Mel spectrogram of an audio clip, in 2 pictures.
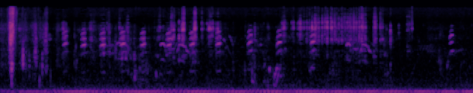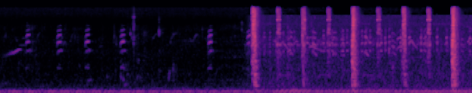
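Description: Small birds chirping in a steady run of short high calls over a low hum. About seven seconds in, a clock-like ticking starts, with sharp ticks roughly two to three a second.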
